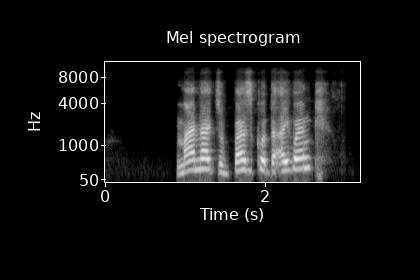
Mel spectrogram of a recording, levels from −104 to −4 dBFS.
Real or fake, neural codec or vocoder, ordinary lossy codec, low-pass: fake; codec, 16 kHz, 2 kbps, FunCodec, trained on LibriTTS, 25 frames a second; Opus, 16 kbps; 7.2 kHz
